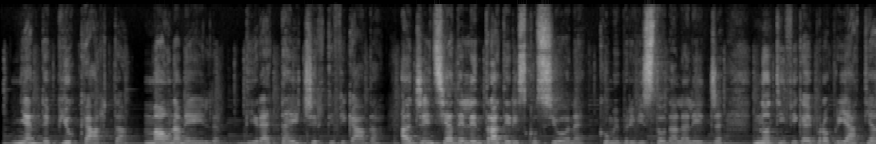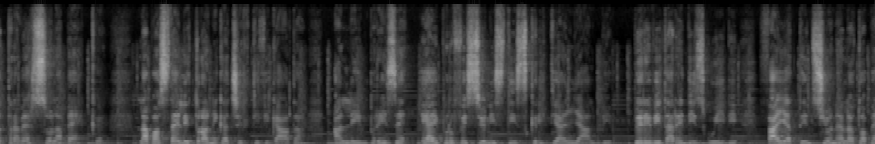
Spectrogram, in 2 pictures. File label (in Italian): Spot radiofonico; Notifica a mezzo PEC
